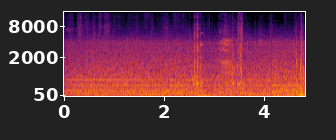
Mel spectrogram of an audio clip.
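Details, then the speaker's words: 2003 Lexus IS300 with the 2JZ-GE engine, after new spark plugs to cure a felt and heard misfire. Smooth, even idle with a steady hum and no stumbles or misses, all cylinders firing cleanly. Normal idle. "everything is okay and hopefully start the car that's why it was acting dumb but now Car Works totally fine no problems whatsoever"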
